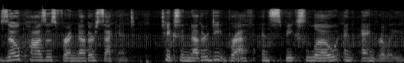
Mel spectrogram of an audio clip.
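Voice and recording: The text is read aloud in a natural voice, the intonation staying fairly even.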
